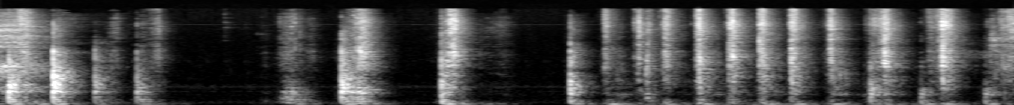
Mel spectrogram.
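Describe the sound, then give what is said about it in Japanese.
A knife finely minces onion for fried rice with sharp chopping taps, first in short irregular bursts broken by pauses, then in a faster steady run of many quick strokes. “今、みじん切りをさらに細かくしてます。”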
